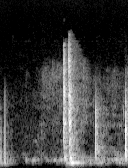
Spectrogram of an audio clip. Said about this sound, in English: Look, close the door and sit down. This will only take a few moments.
